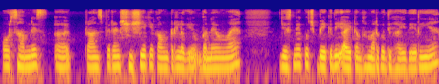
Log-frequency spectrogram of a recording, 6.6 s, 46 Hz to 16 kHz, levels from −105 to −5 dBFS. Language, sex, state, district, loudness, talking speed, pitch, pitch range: Hindi, female, Haryana, Rohtak, -17 LUFS, 190 wpm, 155 Hz, 145-165 Hz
